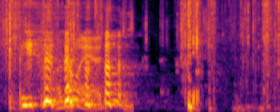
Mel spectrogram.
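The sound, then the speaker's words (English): Tearing of a folded gift wrapper: crinkly paper rustling, then after a short pause a brief burst of crunchy ripping and crumpling. “Can I tear it? Yeah, just tear it. Yeah, tear it.”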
